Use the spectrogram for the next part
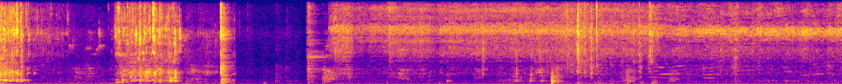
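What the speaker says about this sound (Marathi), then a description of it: "चुलीवरती ह्या पातेल्यामध्ये पाणी घालून गरम करायला ठेवूया" Water is poured into a metal pot on a wood-fired stove in a few faint bursts of splashing near the start, then quieter dripping and trickling.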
